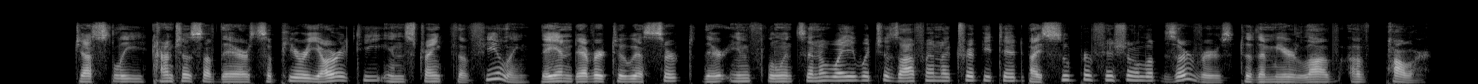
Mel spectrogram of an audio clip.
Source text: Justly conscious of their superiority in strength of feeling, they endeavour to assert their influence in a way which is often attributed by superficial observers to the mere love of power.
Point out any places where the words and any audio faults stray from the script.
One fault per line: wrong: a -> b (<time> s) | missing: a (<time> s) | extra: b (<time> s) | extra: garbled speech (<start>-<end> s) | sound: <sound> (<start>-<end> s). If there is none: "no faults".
no faults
